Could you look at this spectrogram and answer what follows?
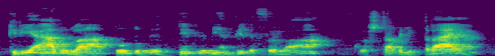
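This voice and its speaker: A man's voice: fairly low pitch, steady tone, a little fast, vocal fry. A man in his fifties from Salvador with a Bahian accent, recounting his career as a guest on a podcast in a reflective, candid way. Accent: Bahian Brazilian Portuguese. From Salvador, Bahia, Brazil. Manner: reflective, candid storytelling with frequent restarts. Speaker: guest, retired federal police agent. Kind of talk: casual podcast interview. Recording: roomy echo, voice heard from a distance.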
